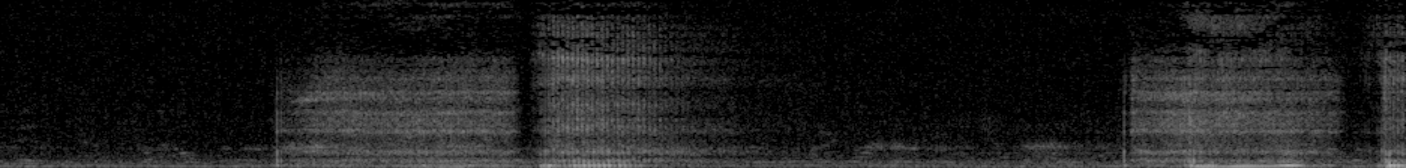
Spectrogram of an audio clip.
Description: My dog snoring, I miss him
